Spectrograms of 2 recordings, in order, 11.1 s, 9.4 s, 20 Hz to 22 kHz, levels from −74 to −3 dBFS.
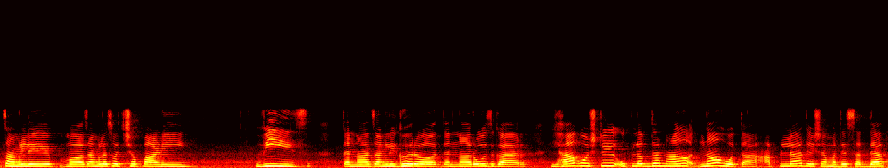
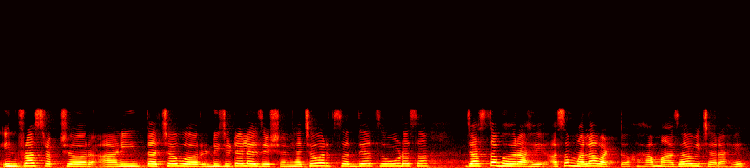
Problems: constant background noise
